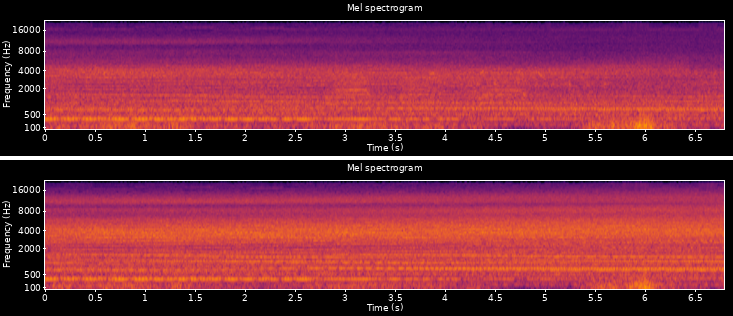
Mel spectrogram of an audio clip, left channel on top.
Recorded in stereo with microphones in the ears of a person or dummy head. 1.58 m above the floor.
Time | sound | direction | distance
0.0 | a drone | 35° right (ahead or behind) | ?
